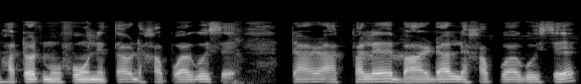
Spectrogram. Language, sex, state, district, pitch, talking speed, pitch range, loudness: Assamese, male, Assam, Sonitpur, 115 Hz, 145 wpm, 110-120 Hz, -19 LUFS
